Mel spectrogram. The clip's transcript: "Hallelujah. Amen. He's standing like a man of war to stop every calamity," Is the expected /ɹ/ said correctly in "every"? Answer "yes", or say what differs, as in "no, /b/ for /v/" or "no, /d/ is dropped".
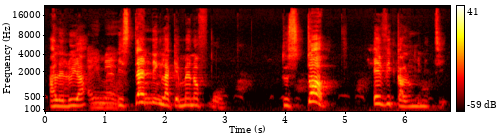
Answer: no, /ɹ/ is dropped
